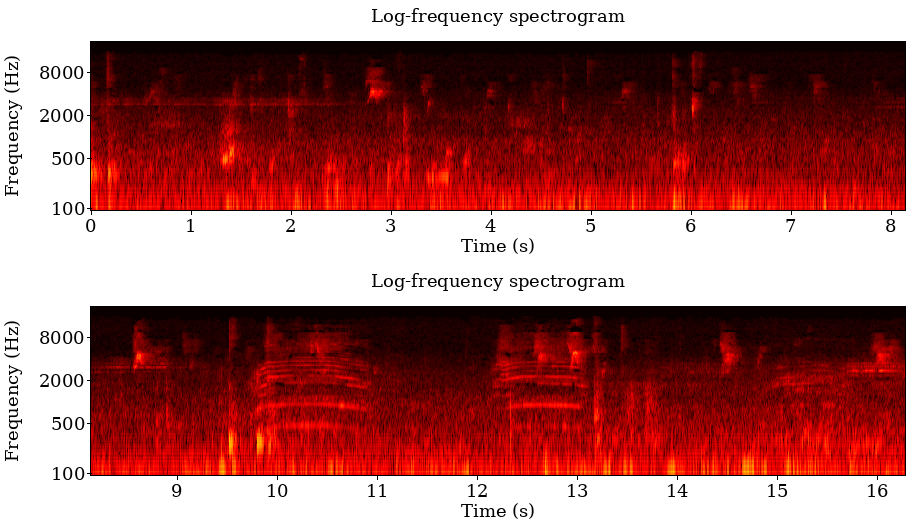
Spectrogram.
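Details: Pregnant street cat in India, described as friendly, giving a few arched, wavering meows around the middle, over constant low background rumble with scattered clicks and faint voices.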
